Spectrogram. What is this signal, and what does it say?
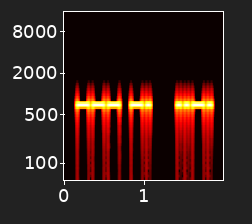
Morse code, heard as a keyed tone, about 25 wpm, 700 Hz. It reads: ON F
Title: A Sound Of Thunder 25wpm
